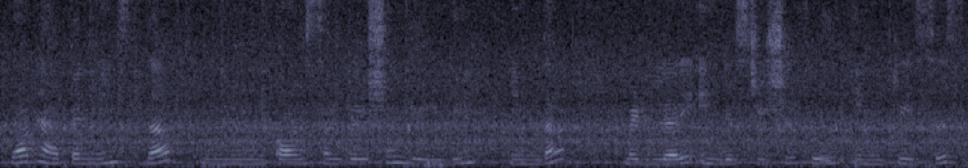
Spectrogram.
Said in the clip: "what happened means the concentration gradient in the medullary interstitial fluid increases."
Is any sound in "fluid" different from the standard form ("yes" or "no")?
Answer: yes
